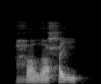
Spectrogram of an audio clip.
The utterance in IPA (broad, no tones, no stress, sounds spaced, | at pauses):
ɦ ɑ ðˤ ə ħ i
